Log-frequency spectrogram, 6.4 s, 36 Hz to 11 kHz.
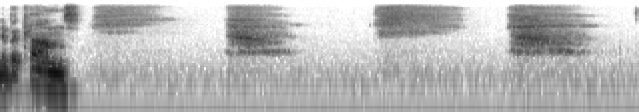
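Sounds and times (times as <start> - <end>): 
speech: 0.0 - 1.2
slow nasal breathing: 0.9 - 3.1, 3.7 - 6.2.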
